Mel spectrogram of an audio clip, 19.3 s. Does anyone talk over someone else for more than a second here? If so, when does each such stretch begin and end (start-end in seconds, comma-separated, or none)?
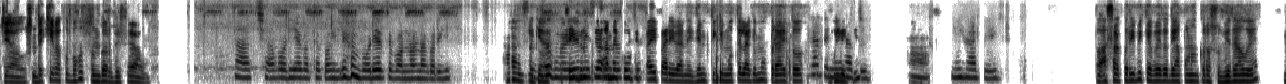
7.9-9.7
